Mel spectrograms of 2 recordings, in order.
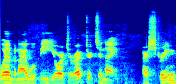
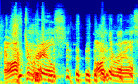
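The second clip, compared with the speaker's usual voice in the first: loud laughing cry, the second drawn out slowly; laughing shout; 8 semitones higher, 14 dB louder, much slower than usual. Real, not acted. Director laughing as players riff on place names, loud slow laughing shout. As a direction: yell it through laughter as things derail. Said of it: "director laughing at chaos".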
